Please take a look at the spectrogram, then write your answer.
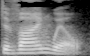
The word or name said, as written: divine will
